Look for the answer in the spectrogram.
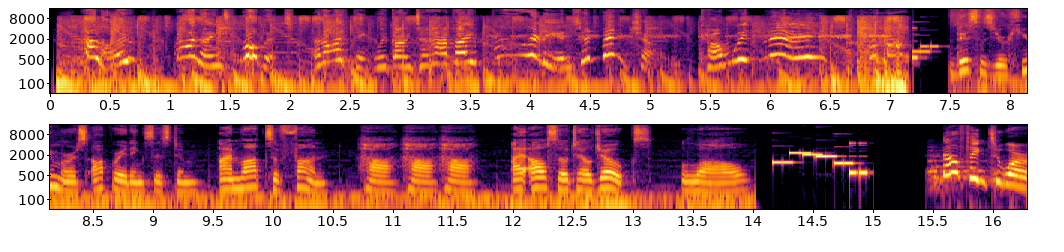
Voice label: Animation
